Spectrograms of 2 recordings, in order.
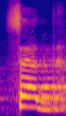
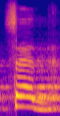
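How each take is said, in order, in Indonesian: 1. Vokalnya digabung cepat jadi satu suku kata. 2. Vokalnya digabung cepat jadi satu suku kata.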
